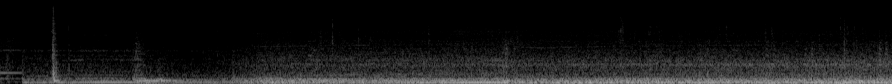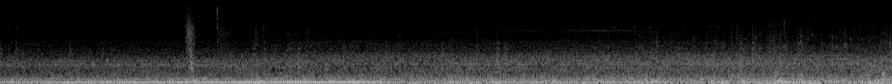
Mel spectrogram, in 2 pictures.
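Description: A car with a rear main seal oil leak, treated with Lucas engine oil stop leak, cruises down the road, its steady engine and road rumble holding loud and close after a short idle start.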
